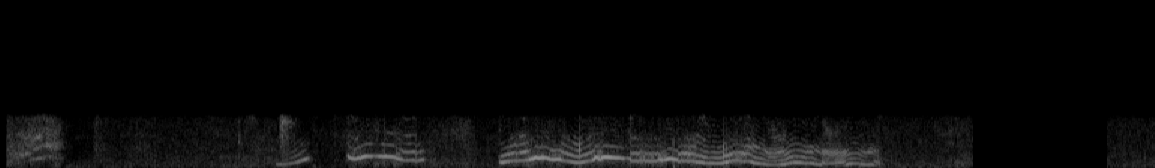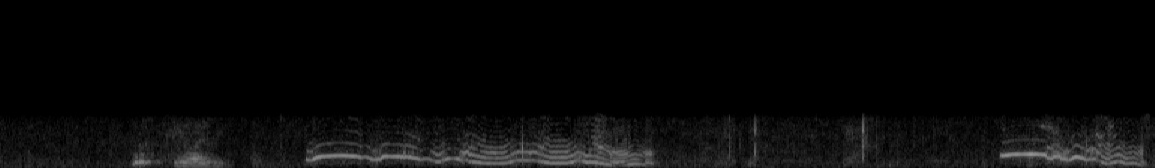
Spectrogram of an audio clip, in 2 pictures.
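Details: Greedy Siamese kitten (described as ragdoll Siamese) guarding its meat while eating, making wavering, moaning meow-like growls in long bursts that rise and fall, with short pauses and a brief silence midway.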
